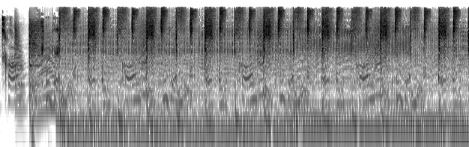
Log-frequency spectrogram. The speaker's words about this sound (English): That was mixed, what do they call it, like a distortion pedal kind of thing called, I think it's the Fuzz Factory, and just sort of like ran our synths through that. It sounded amazing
